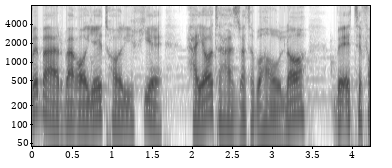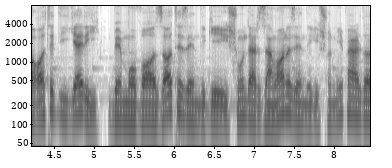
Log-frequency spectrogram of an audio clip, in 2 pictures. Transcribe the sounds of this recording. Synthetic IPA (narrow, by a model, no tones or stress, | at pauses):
ebæɾvæɣɒːjeet̪ʰɒːɾiːxije̞ | hæjɒːt̪ʰe̞ɦæzɾæt̪ʰe̞bæɦɒːolːɒːh | be̞ːt̪ʰːe̞fɒːɣɒːt̪ʰed̪iːɟæɾiːbe̞movɒːzɒːt̪ʰeze̞nd̪e̞ɟiːjeiːʃuːnd̪æɾzæmɒːne̞ze̞nd̪e̞ɟiːʃunmiːpʰæɾd̪ɒː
